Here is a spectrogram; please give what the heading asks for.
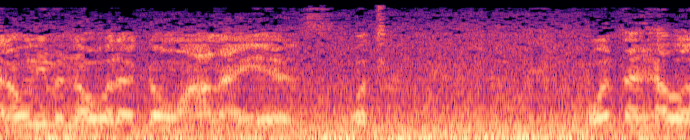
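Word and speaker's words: goanna: no TV says okay it's actually pronounced goana says they only smell bad after goana goana Goana.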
